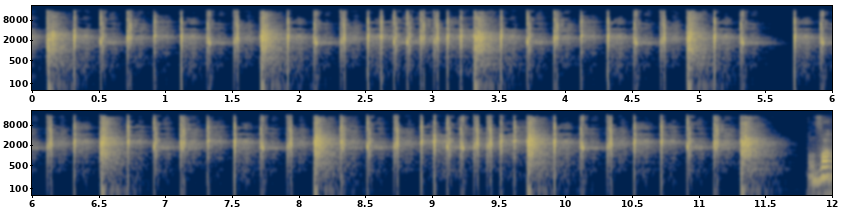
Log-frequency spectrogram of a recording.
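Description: A rapid, uneven run of sharp clicks and snaps, a percussive soundtrack with no melody, with a brief break about halfway through.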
